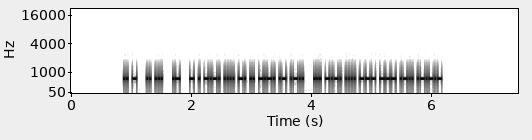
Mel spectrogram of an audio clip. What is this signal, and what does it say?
Morse code, heard as a keyed tone, about 50 wpm, 700 Hz. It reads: IT IS A TECHNICAL SCHOOL.
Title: Sentences from Top 1100 Words 50wpm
